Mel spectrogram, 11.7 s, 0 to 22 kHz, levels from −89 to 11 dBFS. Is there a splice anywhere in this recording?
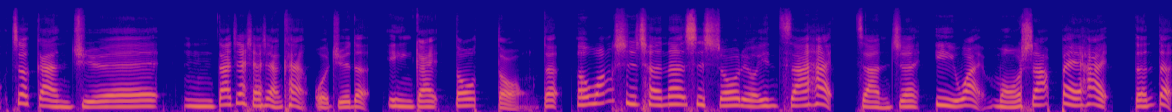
yes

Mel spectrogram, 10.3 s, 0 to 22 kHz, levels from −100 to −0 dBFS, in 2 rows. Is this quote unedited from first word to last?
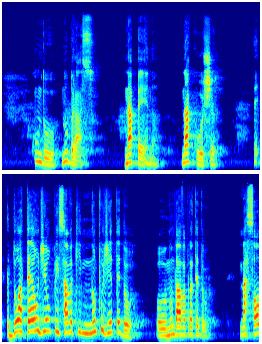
yes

